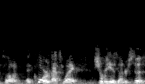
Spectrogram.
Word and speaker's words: sharia: is the following of sharia you'll hear it pronounced a variety of ways especially in the west Sharia seems to be the one that is probably more the one chosen by uh Muslims is referred to as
